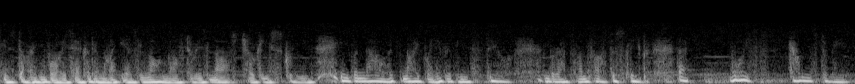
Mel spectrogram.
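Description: Man acting a low, cold-blooded schemer, old radio. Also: brisk, lightly acted. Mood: brooding, cold. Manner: brusque, callous, brooding. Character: cold-blooded, greedy, murderous man, scheming diving partner. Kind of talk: 1960s radio suspense drama narration and dialogue. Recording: muffled narrow-band old radio, loud music.

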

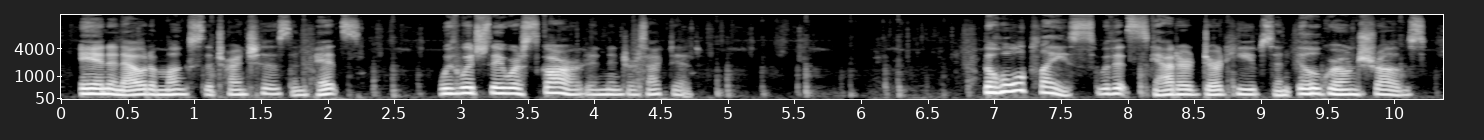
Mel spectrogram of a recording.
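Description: A woman reading scripted story narration as the narrator of a dramatised audiobook. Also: on the low side.

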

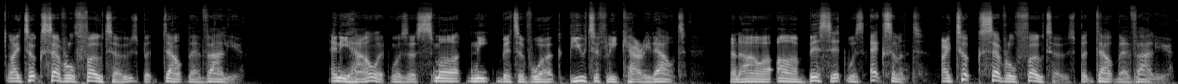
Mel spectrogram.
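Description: A man acts a proud naval captain giving his wartime diary in a dramatised reading. His delivery is brisk and clipped, with terse, matter-of-fact phrasing, in a mid-pitched voice recorded dry and close. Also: lively intonation, no room sound, natural voice.

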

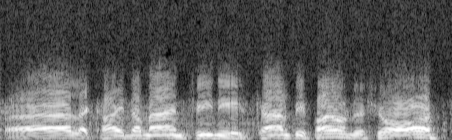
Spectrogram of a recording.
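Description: An actor playing a wry, folksy bosun with a salty seafaring manner in a 1950s radio drama. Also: male voice, medium pitch, unhurried, lightly acted. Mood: wry, musing. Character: wry, folksy old-time sailing-ship bosun. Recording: muffled, hissy 1950s radio broadcast.

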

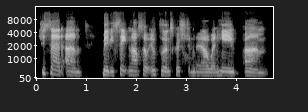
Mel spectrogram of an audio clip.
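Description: Wry woman co-host, low yet bright, crisp voice, measured delivery. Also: no echo. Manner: measured, wry, hesitant restarts. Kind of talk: casual commentary chat.

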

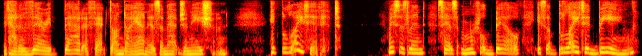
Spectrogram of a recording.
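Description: A woman's voice: fairly low pitch, a little slow, creaky, dark tone, no echo, clean studio sound, pitched above the performer's own voice. A woman voicing an imaginative, talkative young girl, gushing and wistful in a dramatic storybook reading. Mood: dreamy, earnest. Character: dreamy, chatty, imaginative young girl, earnest and romantic. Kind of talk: dramatic audiobook reading of classic children's fiction.

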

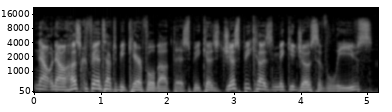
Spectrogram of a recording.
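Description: Male sports radio co-host, mid-pitched, halting analysis with repeated words, close dry sound. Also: expressive, fairly bright tone, no room sound. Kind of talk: sports talk discussion.

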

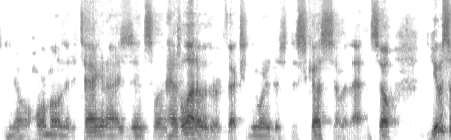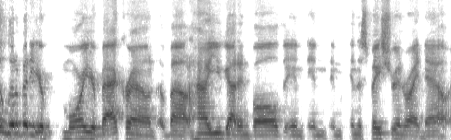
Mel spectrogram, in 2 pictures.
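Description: A man co-hosting a podcast, asking questions in a casual, halting way and often repeating words as he goes. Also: fairly low pitch, creaky, breathy edge. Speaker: podcast co-host and interviewer. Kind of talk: casual interview over a call.

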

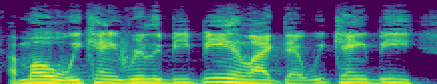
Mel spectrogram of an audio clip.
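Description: A man's voice: fairly high pitch, fairly even intonation, normal speed. A man co-hosting a podcast, chatting casually and full of slang. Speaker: podcast co-host.

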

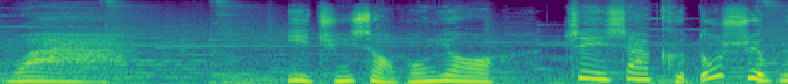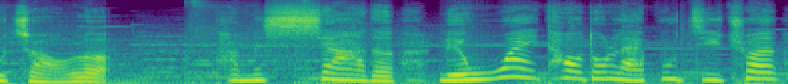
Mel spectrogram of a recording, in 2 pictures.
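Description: A woman narrating a children's radio drama in an expressive, suspenseful storytelling style. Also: a little high, measured pace, soft background music.

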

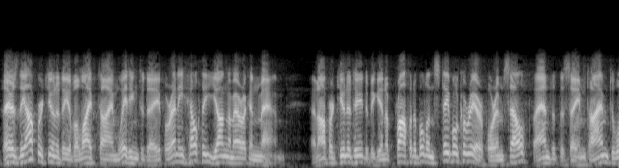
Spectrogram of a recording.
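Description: A man announcing a recruitment message formally and earnestly, his pitch rising and falling a lot. It comes through as a muffled old radio broadcast. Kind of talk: read recruitment advertisement.

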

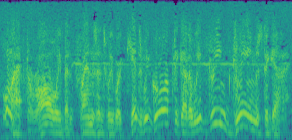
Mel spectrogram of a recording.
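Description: A man's voice: medium pitch, sing-song, a little fast, a little hiss or hum, natural voice. An actor playing an ambitious, earnest young lawyer who narrates his life with wry theatricality in 1940s radio drama style. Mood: eager. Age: young adult. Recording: dull 1940s radio recording with loud music.

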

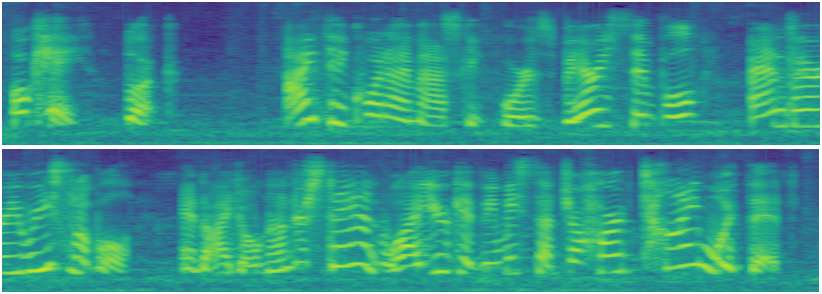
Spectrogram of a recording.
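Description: Dull phone-call sound, anxious older mom, high voice, testy, calling customer service in an audio drama. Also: female voice, big pitch swings, a little fast, a bit bright, a little hiss or hum. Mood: exasperated. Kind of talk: naturalistic audio drama acting.

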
